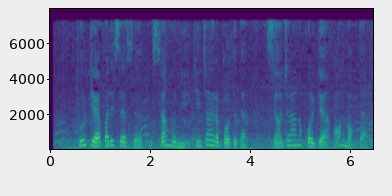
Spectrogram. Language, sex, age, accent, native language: Uzbek, female, under 19, Toshkent viloyati, Uzbek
